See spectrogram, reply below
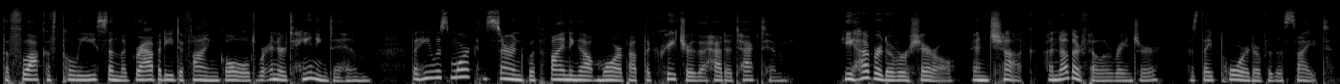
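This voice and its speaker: A woman's voice: medium pitch, normal speed, darkish tone, no echo. Woman narrating a story, dry sound. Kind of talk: scripted audiobook narration.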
